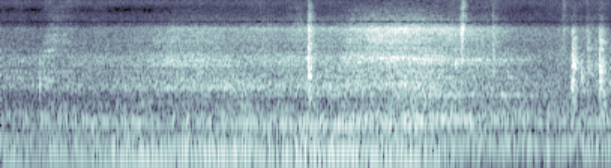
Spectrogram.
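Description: A car driving past, its tyre and engine noise swelling to a peak and fading away, over a steady low hum, with a couple of short clicks near the end.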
